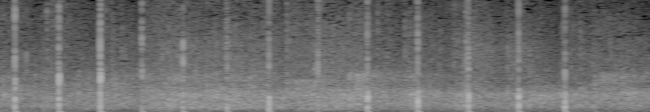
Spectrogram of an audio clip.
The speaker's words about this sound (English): Do you want to clap? I feel like I want to clap.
